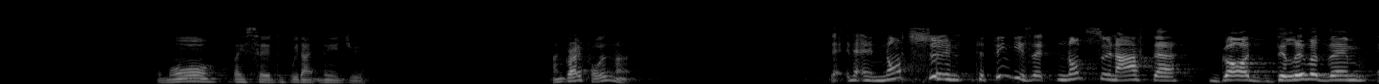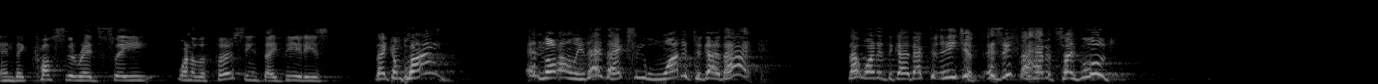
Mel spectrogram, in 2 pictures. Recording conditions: large echoing room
